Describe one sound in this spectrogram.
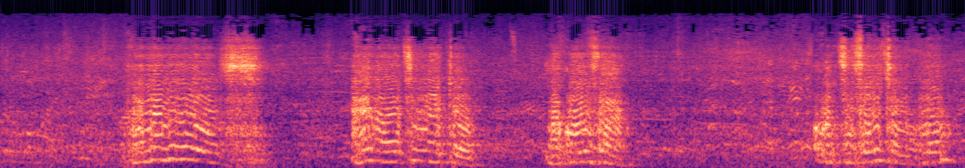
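A man speaks loudly and forcefully into a microphone, heard through loudspeakers outdoors.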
